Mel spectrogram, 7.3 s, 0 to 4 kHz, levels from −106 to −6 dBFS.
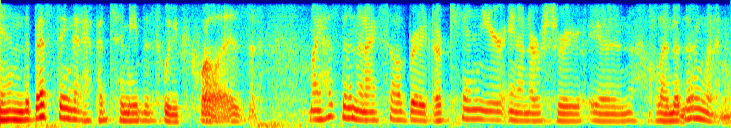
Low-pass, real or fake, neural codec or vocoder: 3.6 kHz; fake; codec, 16 kHz in and 24 kHz out, 0.4 kbps, LongCat-Audio-Codec, fine tuned four codebook decoder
